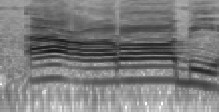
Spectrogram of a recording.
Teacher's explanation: یہاں پر آپ غور کریں، یہ حمزہ عین زبر آ، یہاں پر بعض لوگ غلطی کرتے ہیں آ پڑھتے ہیں، آرابی، آ نہیں ہے، آ، حمزہ عین زبر آ، اعرابی، یہ را پر زبر ہے تو اس کو ہم موٹا پڑھیں گے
